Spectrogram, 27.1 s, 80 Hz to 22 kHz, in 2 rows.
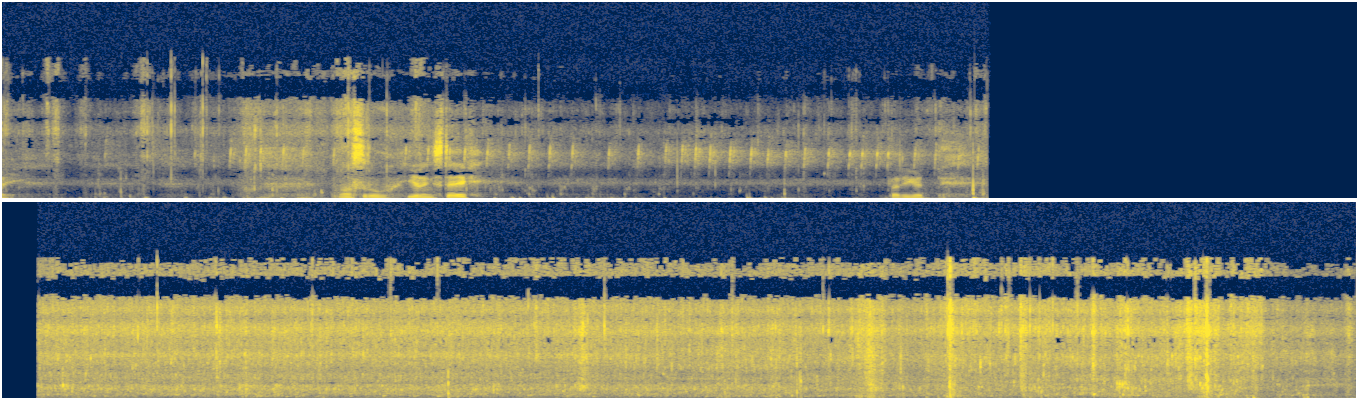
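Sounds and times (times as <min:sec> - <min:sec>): shallow creek running: 0:00.0 - 0:09.7, 0:13.9 - 0:27.0
wind rumble on microphone: 0:01.8 - 0:03.4, 0:04.8 - 0:08.9
brushing vegetation: 0:21.0 - 0:27.0.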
